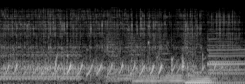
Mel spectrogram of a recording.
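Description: Cartoon sound effect of milk being drunk through a straw: a quick run of gurgling, bubbling slurps over soft held music notes, with a low bass note joining near the end.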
